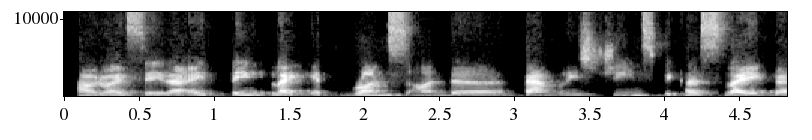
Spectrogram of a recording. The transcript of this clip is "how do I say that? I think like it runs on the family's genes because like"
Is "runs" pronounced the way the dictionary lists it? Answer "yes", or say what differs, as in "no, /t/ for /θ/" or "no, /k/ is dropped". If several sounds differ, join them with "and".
no, /s/ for /z/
